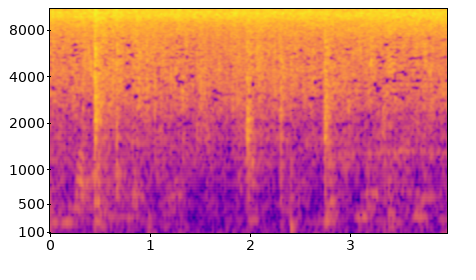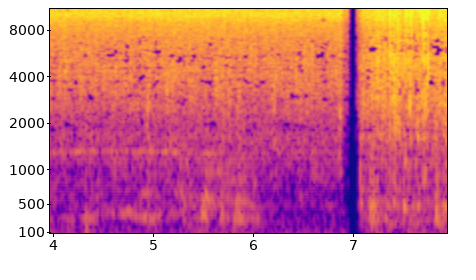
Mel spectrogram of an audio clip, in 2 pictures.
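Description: Bamboo shoots thud softly as they drop into a pot of water.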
